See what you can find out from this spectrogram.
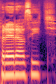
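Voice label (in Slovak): "prerazit", Slovak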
